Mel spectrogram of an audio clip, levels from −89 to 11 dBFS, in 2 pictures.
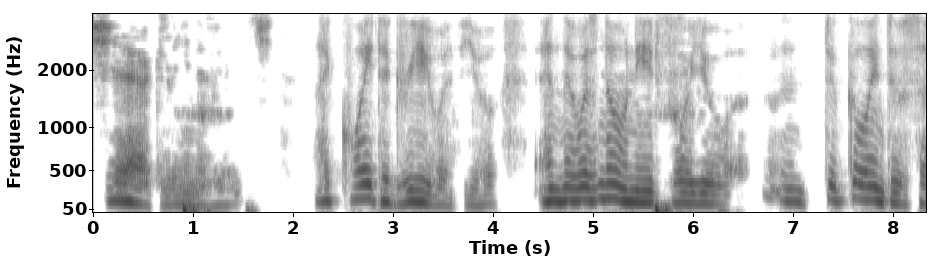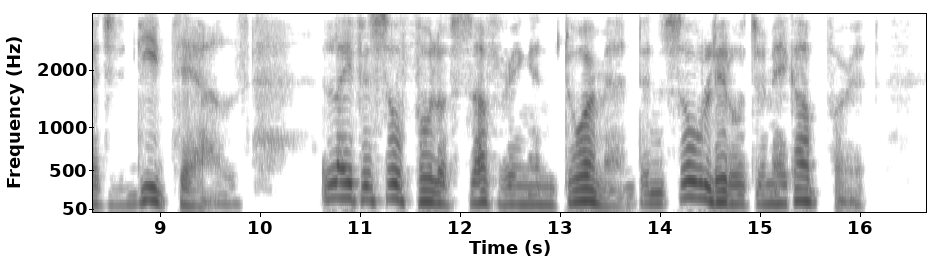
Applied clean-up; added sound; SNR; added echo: classical method Wiener filter.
